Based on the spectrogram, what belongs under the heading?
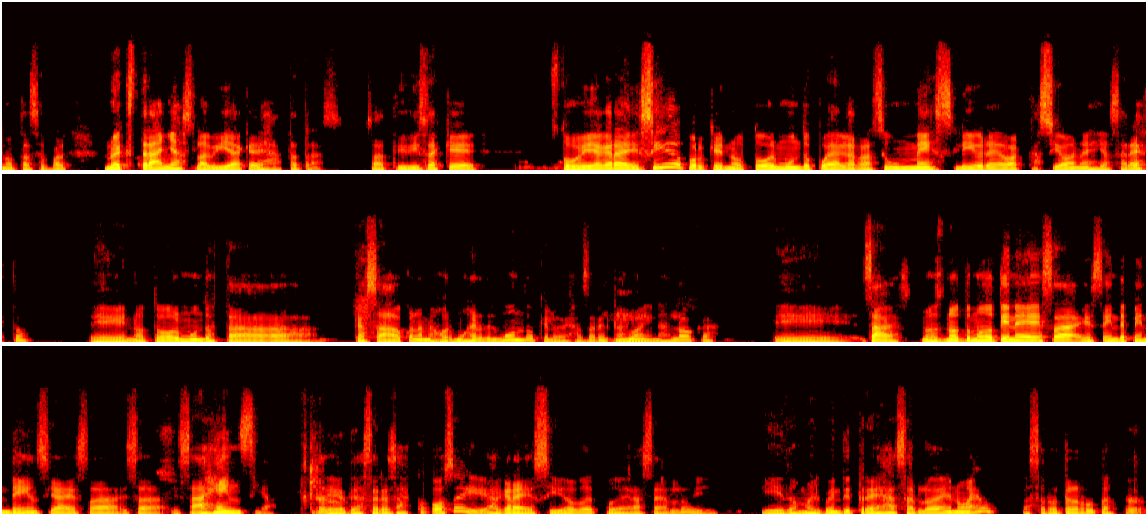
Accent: Caracas, Capital District, Venezuela; now in United States; yo me acuerdo cuando era chamo en Caracas

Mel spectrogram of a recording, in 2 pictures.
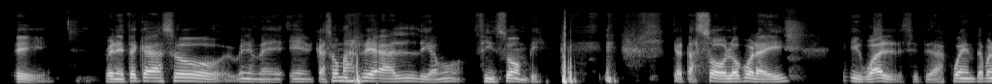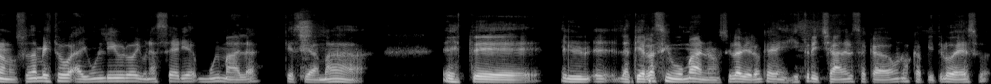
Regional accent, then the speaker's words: Venezuela; moved away as an adult; also born or lived in United States; yo me fui de Venezuela a Estados Unidos cuando estaba Obama

